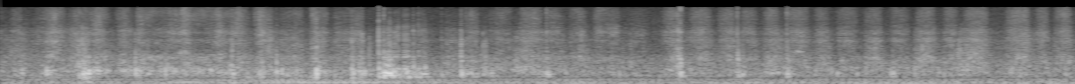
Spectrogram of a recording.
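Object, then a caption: Leather boot toe rubbed with a cloth. A cloth wrapped over the fingers rubs the toe of a tan leather boot, producing a steady, dry, scratchy rubbing sound. Brief louder swipes stand out from the continuous friction, which sits mostly in the midrange with little low rumble.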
